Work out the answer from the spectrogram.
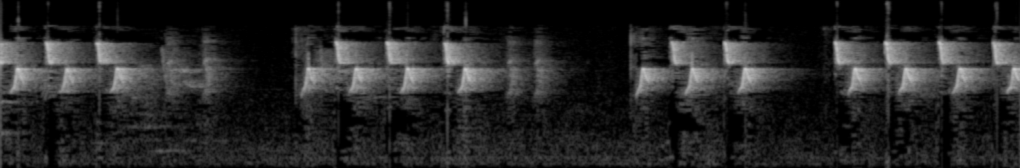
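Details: Bar-winged prinia singing, a sound used to lure birds for trapping: short bursts of four to six quick, sharp, two-tone chirps, each dropping in pitch, separated by brief silences.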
